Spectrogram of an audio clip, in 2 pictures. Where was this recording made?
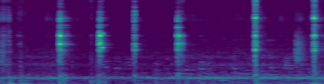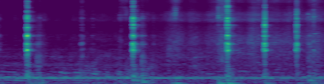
in a kitchen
